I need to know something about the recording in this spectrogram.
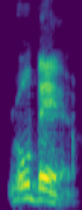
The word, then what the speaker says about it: Robert: mispronounce your name, Robert. Like Steve, just take Stephen Colbert and put the R on. The T is silent, but not you.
